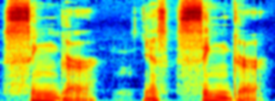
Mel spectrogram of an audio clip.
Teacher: some British add, what I would refer to as a second guttural G to words like singer.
